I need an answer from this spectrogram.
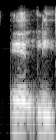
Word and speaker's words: Liz: Pronunciei corretamente? Liz.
